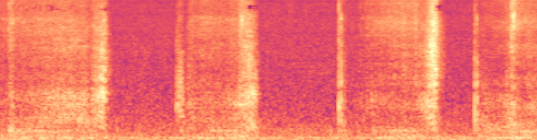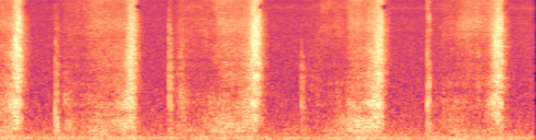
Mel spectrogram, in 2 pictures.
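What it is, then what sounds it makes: Palette knife scraping paint on a paper page. A handheld metal palette knife is dragged and scraped across the right-hand page of an open paper sketchbook lying flat on a wooden table, spreading thick dark acrylic paint over a drawing. Repeated bright, papery scratching strokes rise and end in sharp rasping flicks, with a quiet hum underneath between passes.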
